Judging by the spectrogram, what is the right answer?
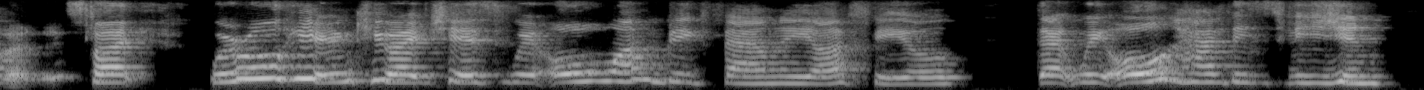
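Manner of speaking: choked-up voice catching, on the verge of tears. Guest speaking to the host about their community, choking up. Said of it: "I'm going to cry now".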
